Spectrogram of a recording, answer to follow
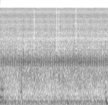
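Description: Steady background buzz: an even high-pitched drone with a low hum beneath it.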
